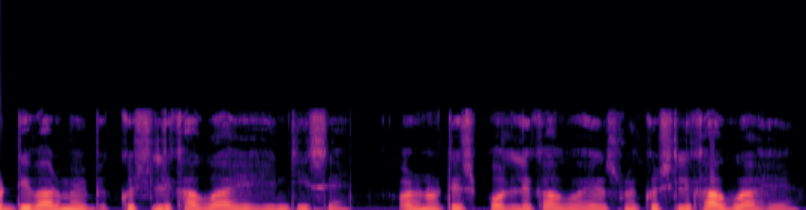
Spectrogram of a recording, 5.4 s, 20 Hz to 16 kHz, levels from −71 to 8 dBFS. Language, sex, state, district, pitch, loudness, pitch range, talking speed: Hindi, male, Arunachal Pradesh, Longding, 115 Hz, -21 LUFS, 115-120 Hz, 225 wpm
